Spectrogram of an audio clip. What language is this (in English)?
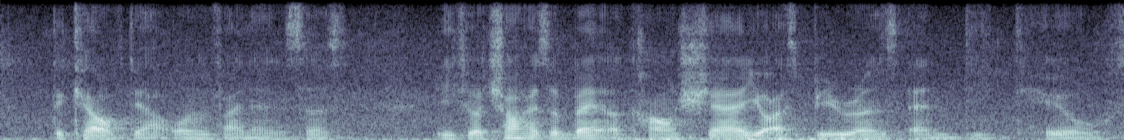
English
